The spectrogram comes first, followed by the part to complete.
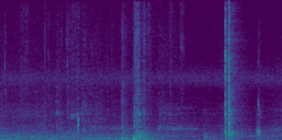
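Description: A metal trundle drawer sliding shut on its runners under a ute tray, followed by a few sharp clicks and knocks as it closes and latches, the loudest in the second half.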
